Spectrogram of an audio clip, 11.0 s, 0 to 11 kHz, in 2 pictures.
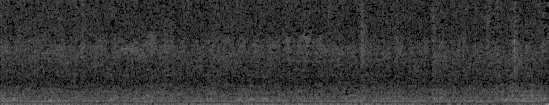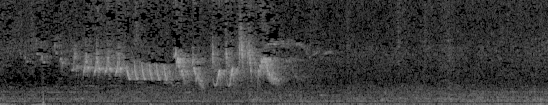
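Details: Chaffinch in Moscow's Tsaritsyno park on 18 April 2015, giving a somewhat distant, fainter song phrase midway: quick repeated high notes sliding down into a short flourish, with a constant low city drone beneath.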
